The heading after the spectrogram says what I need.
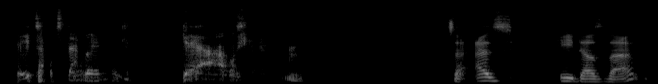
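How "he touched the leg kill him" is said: distant, fast, whispered goblin screech. Voicing a creature whose leg was just touched, goblin-like screech. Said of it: "It sounds like a goblin screeching from afar".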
